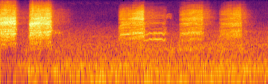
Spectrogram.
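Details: Flock of ibis feeding in a ploughed field and preening in the warm afternoon sun; a series of five coarse, grating croaks, the first two loud and close together, the rest somewhat softer and spaced about a second apart.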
